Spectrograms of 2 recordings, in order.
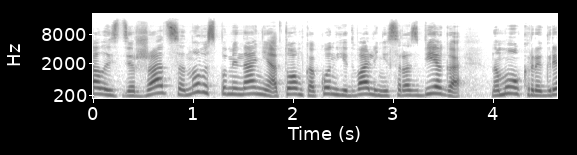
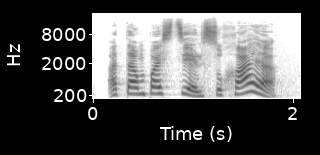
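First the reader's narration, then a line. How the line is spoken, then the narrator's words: Mocking question. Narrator (Russian): насмешливо поинтересовался Динар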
